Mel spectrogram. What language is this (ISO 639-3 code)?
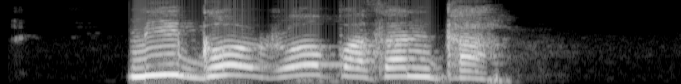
btv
